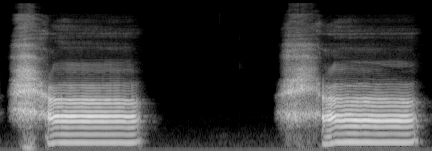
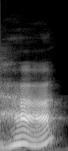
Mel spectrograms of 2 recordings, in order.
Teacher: কণ্ঠের মাঝখান থেকে একটু কঠিনভাবে আমরা কণ্ঠের উপর চাপ দিয়ে আমরা এটাকে উচ্চারণ করব।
